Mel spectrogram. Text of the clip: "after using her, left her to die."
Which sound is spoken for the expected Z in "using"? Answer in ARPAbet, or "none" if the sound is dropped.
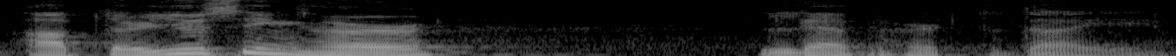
S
